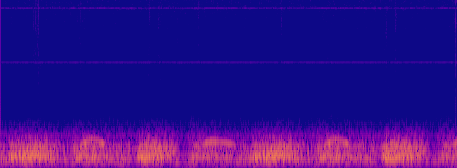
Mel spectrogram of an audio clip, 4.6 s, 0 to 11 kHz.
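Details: Dog with abnormal breath sounds: loud, harsh breathing with a short whistling wheeze in each cycle, about 45 breaths per minute.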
